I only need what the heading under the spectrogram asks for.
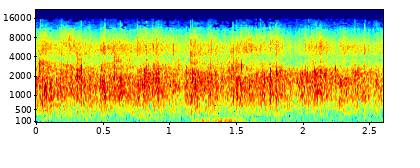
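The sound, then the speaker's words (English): A crowd claps together in a dense, steady wash of applause that fills the whole stretch, loud, with no pauses and no voice standing out. “Clap your hands, that's all right.”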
